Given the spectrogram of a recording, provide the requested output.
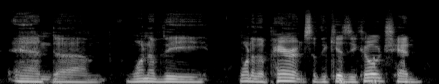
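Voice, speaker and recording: Pitch variation here is ordinary. The voice sounds somewhat breathy. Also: man. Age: 60s. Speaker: comedian. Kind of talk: casual chat. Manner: halting.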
